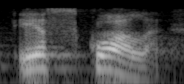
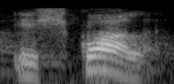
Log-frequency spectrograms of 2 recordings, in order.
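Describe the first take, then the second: First: The S is said as elsewhere in Brazil. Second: The S is said as in Rio de Janeiro. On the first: "eu vou falar, por exemplo" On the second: "O carioca vai falar"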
